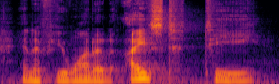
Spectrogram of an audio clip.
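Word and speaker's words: tè: uh with with their te culture uh but T in Italian is te te uh pronounced as if it was t a y is tea uh so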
